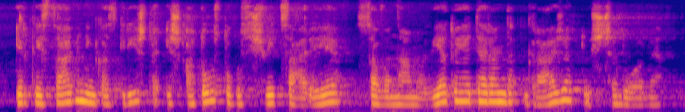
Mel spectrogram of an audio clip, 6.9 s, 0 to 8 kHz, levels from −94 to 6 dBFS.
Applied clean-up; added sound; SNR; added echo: none; none; none; reverberation time 1.0 s.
